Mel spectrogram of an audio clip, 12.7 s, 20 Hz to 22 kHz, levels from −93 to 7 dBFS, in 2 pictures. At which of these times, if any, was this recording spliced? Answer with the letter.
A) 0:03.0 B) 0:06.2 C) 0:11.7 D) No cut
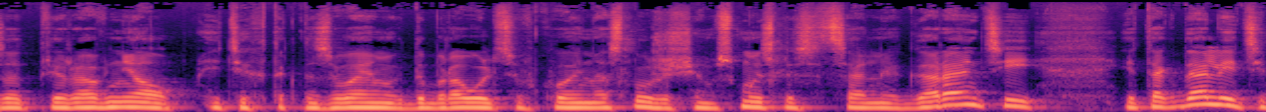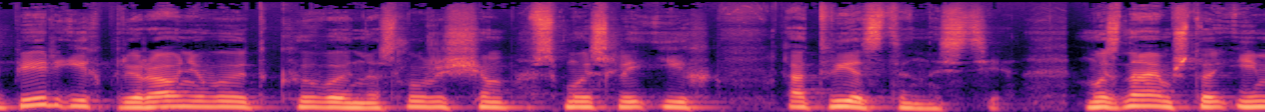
C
